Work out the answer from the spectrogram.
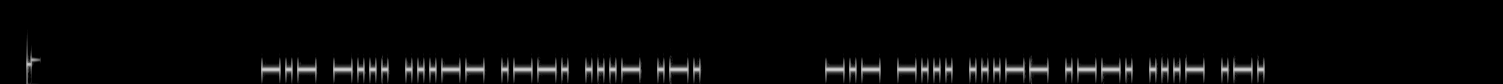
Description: Morse code, heard as a keyed tone, about 20 wpm, 700 Hz. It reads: KB3PVR KB3PVR
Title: USA Call Signs - 6 Characters - Repeated 2x - 20wpm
